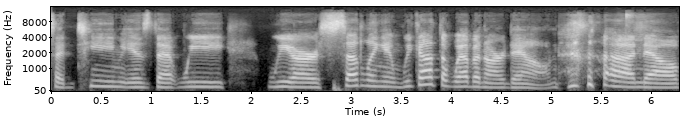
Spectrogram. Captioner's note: laughs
